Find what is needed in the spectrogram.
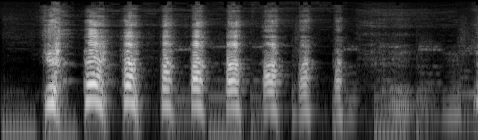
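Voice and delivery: loud, long belly laugh; big laugh. Acted. Player laughing at his rival, uproarious. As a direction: burst out in rapid, loud ha-ha-ha. Character bursts out laughing at game.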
